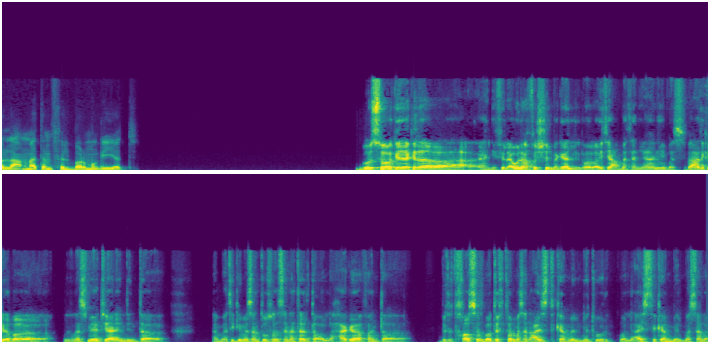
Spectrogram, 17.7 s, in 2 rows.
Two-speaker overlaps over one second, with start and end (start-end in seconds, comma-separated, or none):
none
